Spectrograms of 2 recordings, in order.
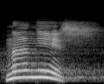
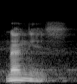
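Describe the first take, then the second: First: Put-on high wail on nangis, like a crying child; preacher mimicking a child crying; mock crying. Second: Said in the usual way. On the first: Shown as a demonstration. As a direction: whimper the word nangis much higher. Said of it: "mun takut mesti na". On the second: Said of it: "mun takut mesti".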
